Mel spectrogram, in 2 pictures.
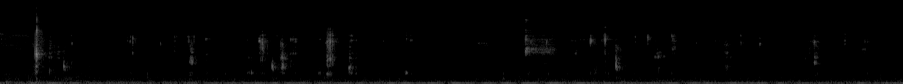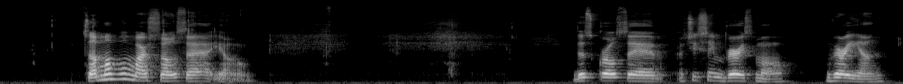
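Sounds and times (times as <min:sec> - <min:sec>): soft crunches of chewing: 0:00.0 - 0:09.9, 0:11.6 - 0:14.7
wet mouth clicks: 0:00.3 - 0:04.2.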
